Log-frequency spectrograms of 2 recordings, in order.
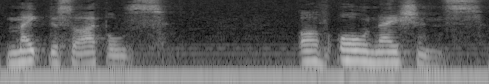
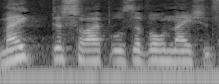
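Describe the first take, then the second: First: Slow, weighty stress on make; slow emphatic reading. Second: Said in the usual way. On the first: Shown as a demonstration. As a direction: lean on make, word by word, slowly. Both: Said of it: "The emphasis is, is very clearly on the making disciples".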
